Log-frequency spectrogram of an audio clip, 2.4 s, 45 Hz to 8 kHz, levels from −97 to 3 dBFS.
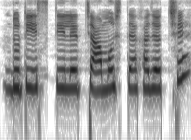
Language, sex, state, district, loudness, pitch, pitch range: Bengali, female, West Bengal, Alipurduar, -17 LUFS, 300 Hz, 300-310 Hz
